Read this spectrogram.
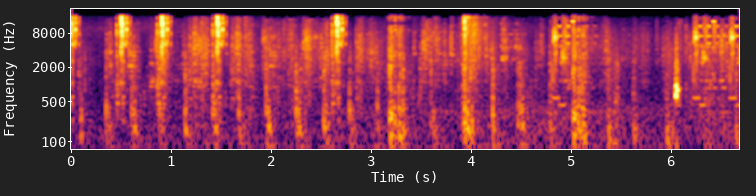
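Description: Building pieces snap into place with sharp clicks.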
